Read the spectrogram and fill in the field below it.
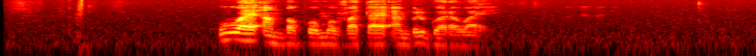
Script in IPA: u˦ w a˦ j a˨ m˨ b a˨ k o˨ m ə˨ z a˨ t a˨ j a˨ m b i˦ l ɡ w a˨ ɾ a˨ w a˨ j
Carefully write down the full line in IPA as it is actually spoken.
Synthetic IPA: u˦ w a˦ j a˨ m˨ b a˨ k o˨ m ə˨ v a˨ t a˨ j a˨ m b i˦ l ɡ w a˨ ɾ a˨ w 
